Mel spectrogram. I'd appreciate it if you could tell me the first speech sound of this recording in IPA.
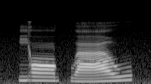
j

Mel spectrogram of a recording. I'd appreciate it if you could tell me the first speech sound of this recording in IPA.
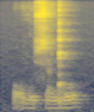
ɔ̰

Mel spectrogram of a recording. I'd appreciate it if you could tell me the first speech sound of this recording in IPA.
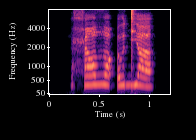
ħ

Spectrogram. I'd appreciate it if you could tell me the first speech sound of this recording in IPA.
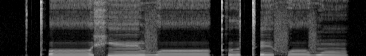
tʼ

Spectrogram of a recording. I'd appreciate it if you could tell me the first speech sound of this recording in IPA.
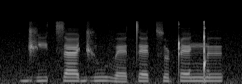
d͡ʒ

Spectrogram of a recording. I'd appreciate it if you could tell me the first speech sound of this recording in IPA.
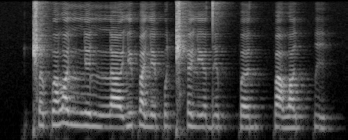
ǁ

